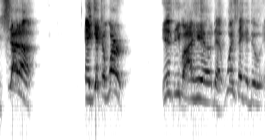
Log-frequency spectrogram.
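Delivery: high, loud scolding rant; mock scolding. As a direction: tear into a lazy nephew at full volume. Scolding a lazy young rapper.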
